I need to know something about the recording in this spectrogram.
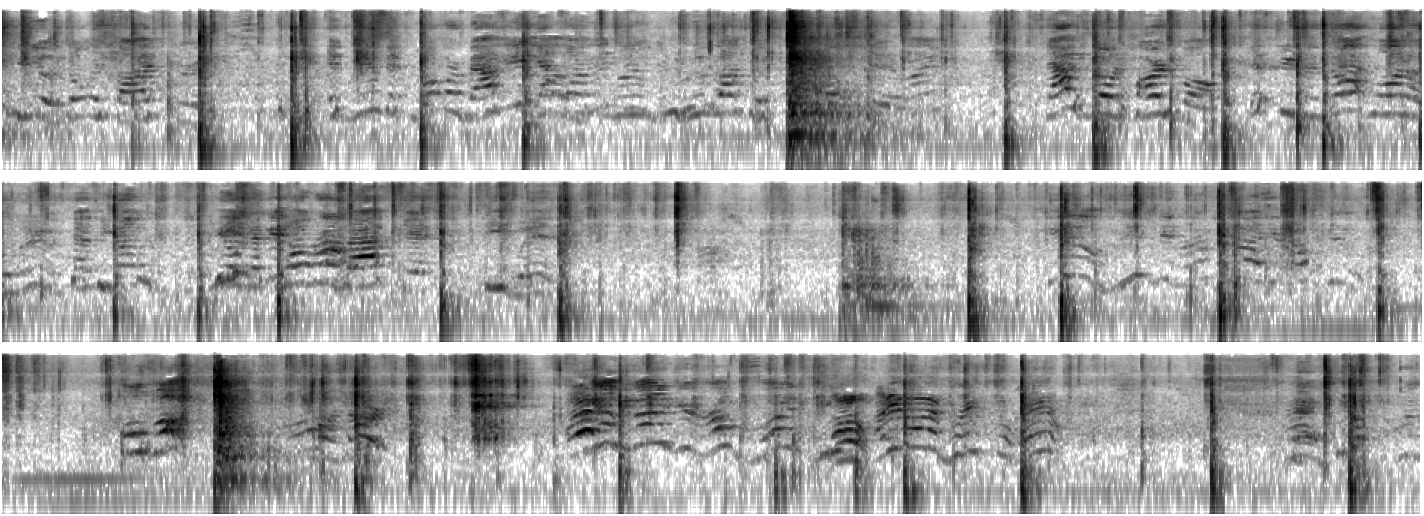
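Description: A basketball bounces repeatedly on concrete outdoors.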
